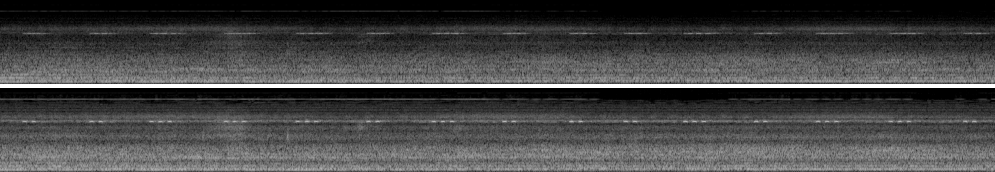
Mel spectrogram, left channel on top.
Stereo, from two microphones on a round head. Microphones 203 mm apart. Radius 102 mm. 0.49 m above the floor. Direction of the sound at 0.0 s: 65° right (ahead or behind).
